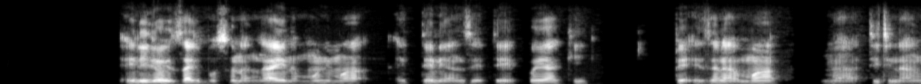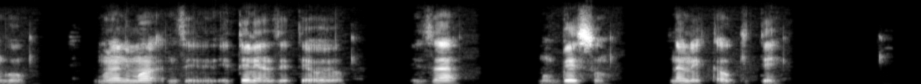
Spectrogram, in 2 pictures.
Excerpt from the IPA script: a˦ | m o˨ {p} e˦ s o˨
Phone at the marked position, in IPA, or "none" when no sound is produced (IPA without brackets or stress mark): b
